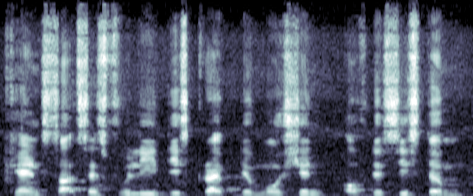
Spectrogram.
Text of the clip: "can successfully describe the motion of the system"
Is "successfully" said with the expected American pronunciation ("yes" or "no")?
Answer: yes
